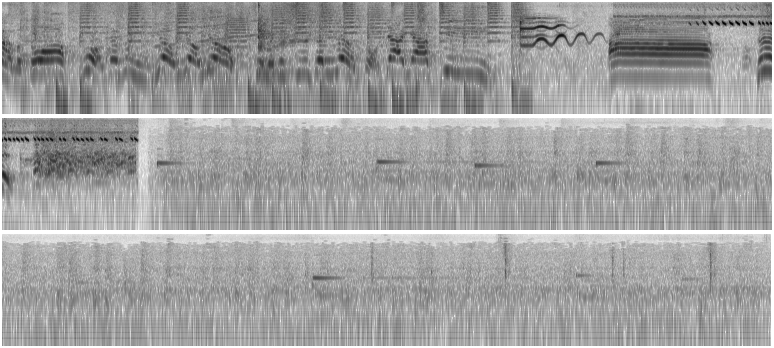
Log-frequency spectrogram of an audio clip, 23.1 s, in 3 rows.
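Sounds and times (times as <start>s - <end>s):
train rumble: 0.0s - 5.2s, 6.9s - 23.0s
short high squeaks: 6.9s - 9.1s
wheels clicking: 6.9s - 9.1s.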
